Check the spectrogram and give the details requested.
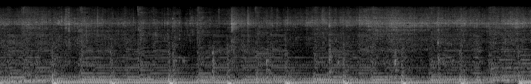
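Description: Egg omelette frying in hot oil in a small metal tempering ladle, sizzling steadily while a metal spoon scrapes against the ladle as it turns the omelette over.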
